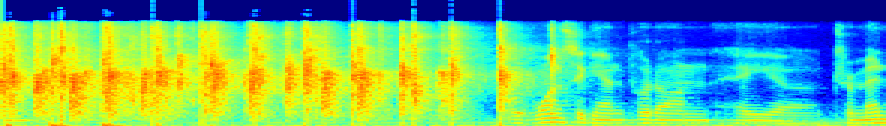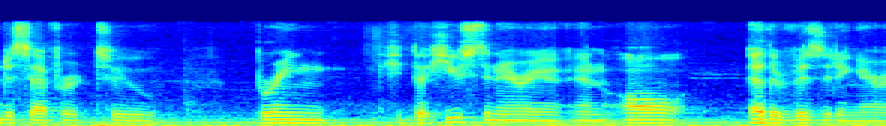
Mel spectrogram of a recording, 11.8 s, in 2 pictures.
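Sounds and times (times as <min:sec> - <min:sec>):
loud applause at a Houston-area convention for the convention committee: 0:00.0 - 0:03.8
speech: 0:03.6 - 0:07.0, 0:07.6 - 0:11.8.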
